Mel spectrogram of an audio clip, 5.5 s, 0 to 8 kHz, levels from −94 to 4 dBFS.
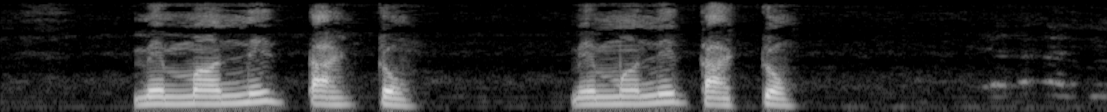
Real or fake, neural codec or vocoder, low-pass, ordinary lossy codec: real; none; 7.2 kHz; Opus, 64 kbps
